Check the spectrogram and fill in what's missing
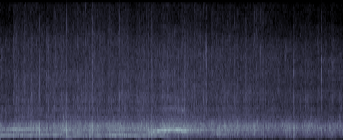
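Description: An audience at an Islamic religious lecture applauds the drivers of the kiai, with steady, moderately distant clapping that swells briefly midway before holding level.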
